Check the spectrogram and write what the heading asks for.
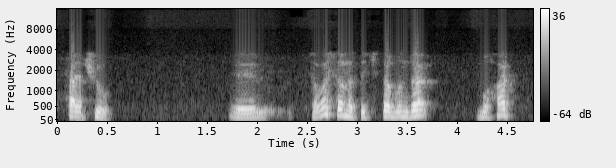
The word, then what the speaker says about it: Sun Tzu: Okunuş şekline göre Sun Tzu diye okunuyor ama aslında Saçu.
